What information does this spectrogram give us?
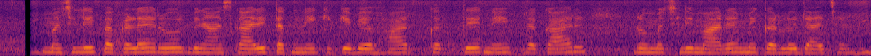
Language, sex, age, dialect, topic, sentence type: Maithili, female, 18-24, Angika, agriculture, statement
